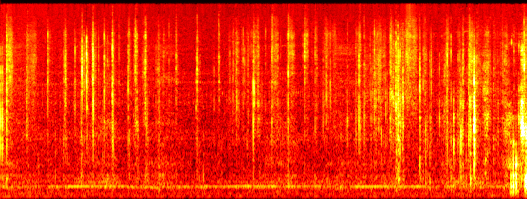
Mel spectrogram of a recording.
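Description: Paper is creased and folded for an origami glider, giving soft crinkles and sharp crisp presses scattered through, close and fairly quiet, with no talking.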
